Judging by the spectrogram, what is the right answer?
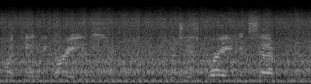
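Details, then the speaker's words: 1963 Chevy C10 pickup, 350 small-block V8 with four-barrel carb; after advancing initial ignition timing by turning the distributor counterclockwise, the idle is smooth and even but raised, and the idle speed now needs bringing down. "now you hear the idle idling smoother but it's also idling higher so it's a delicate balance"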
